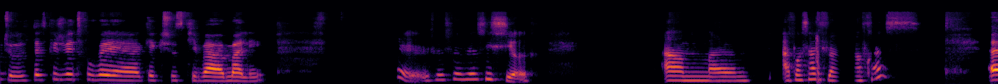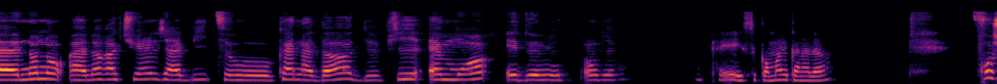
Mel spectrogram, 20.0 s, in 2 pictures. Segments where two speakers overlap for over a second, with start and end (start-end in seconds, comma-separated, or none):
none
